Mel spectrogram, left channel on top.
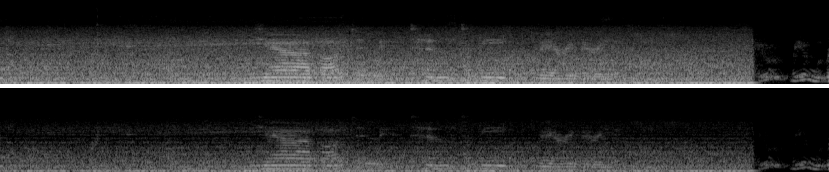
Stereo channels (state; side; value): quieter; right; 8.8 dB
